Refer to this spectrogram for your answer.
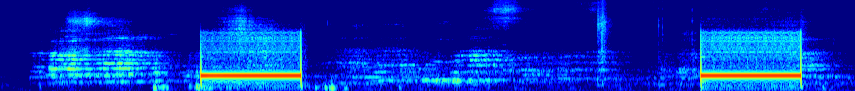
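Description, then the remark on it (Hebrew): A telephone ringback tone sounds twice, each a loud steady one-second buzz separated by a long pause, while quieter talking murmurs underneath in the gaps, as the Kol Chai radio show dials a listener for its phone game 'The Vault'. “הטלפון מצלצל יותר מדי זמן.”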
